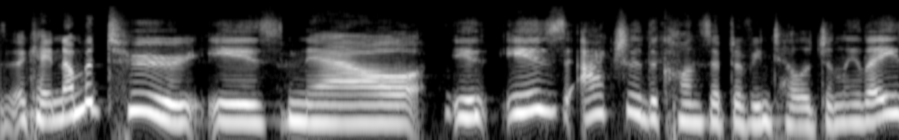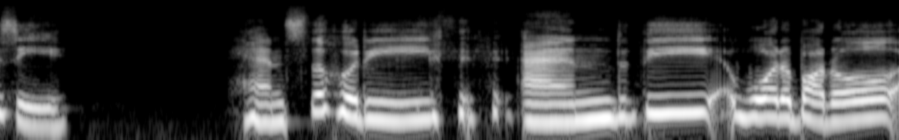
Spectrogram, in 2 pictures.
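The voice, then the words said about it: Australian accent. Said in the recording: “we're the only Aussies ... we're going to bring the Aussie ... Definitely not a sexy accent, but it's a fun and enjoyable accent”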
